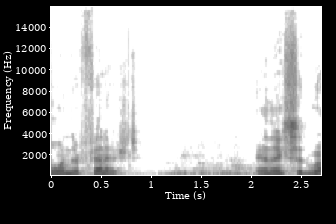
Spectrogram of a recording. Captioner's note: audience laughing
